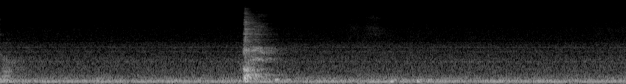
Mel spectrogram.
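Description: One short cough about two and a half seconds in, over a steady low room hum.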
